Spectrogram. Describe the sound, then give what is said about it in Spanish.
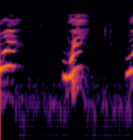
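Bowed violins in an orchestral piece's winter section imitate the call of the coquí, a tiny frog that sings at night: three brief, high, sliding chirps in a row, the middle one sweeping sharply upward, with short silences in between and no talking. “ese es el canto de la rana coquí”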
